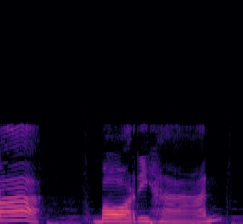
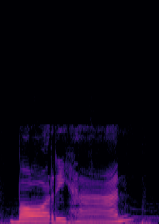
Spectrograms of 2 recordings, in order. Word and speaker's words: บริหาร: ต่อ ไป คำ ว่า บริหาร บริหาร บริหาร นะ คะ คำ ว่า บริหาร เป็น คำ ไม่ ประวิสรรชนีย์ ก็ คือ ไม่ เขียน สระ อะ แต่ อ่าน ออก เสียง อะ กึ่ง เสียง นะ คะ แปล ว่า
